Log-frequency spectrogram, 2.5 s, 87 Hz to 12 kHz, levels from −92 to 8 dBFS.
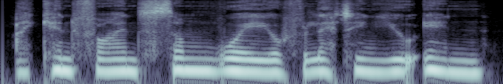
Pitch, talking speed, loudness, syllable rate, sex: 185 Hz, 215 wpm, -15 LUFS, 4.3 syllables/s, female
